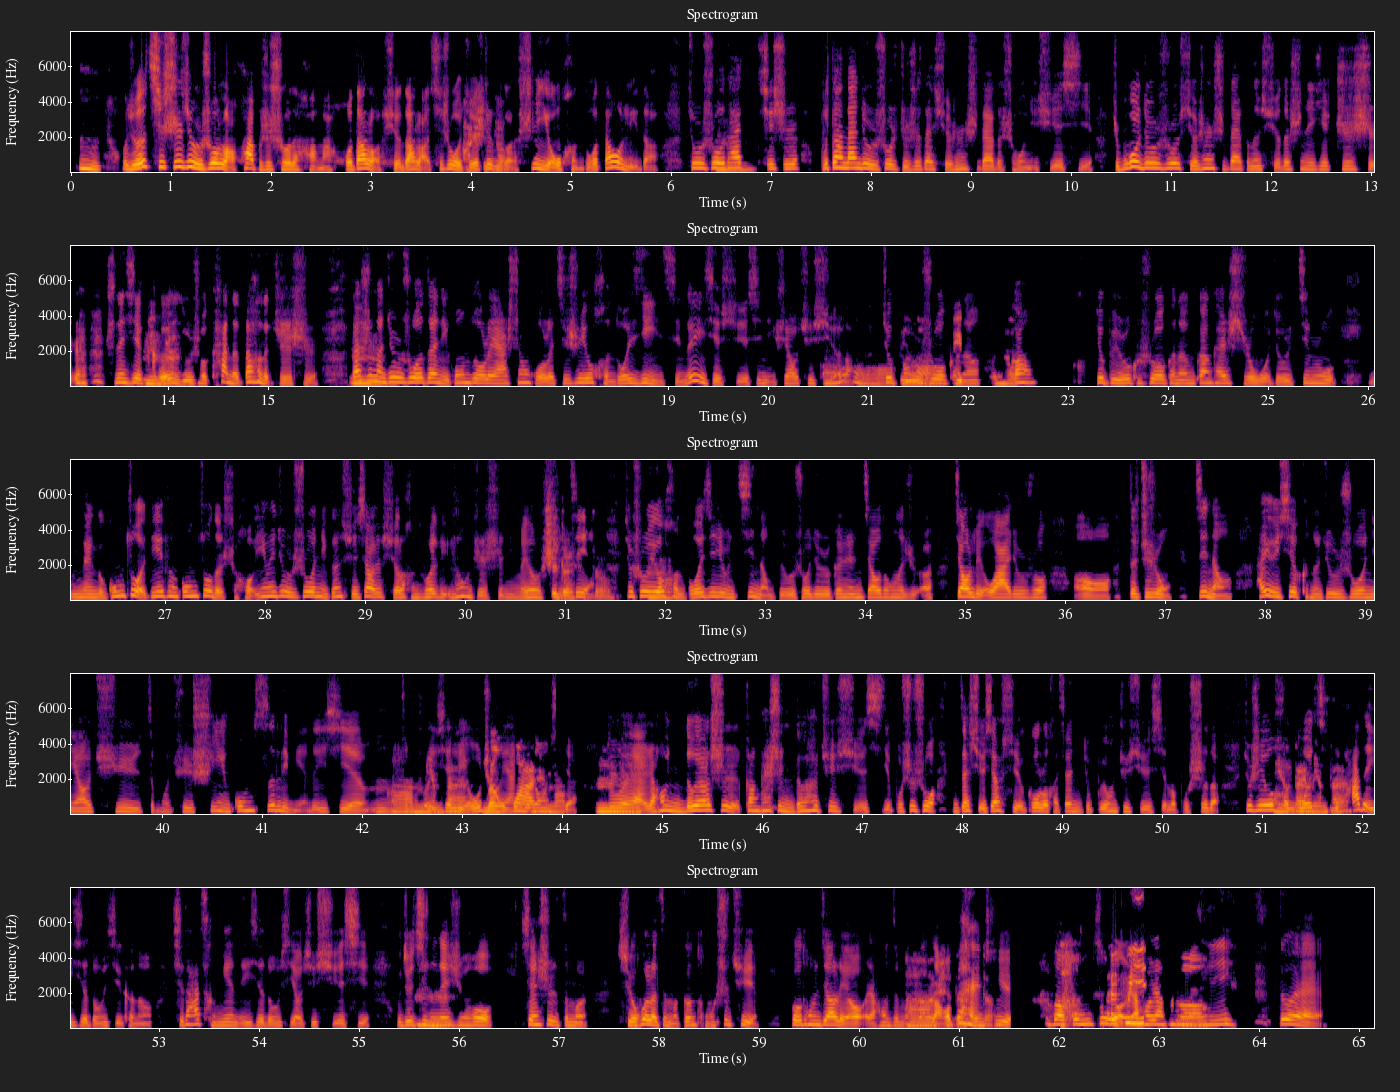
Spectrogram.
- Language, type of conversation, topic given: Chinese, podcast, 终身学习能带来哪些现实好处？
- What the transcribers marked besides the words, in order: chuckle; laughing while speaking: "到"; laughing while speaking: "板"; chuckle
